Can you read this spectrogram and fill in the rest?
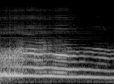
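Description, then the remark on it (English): A voice imitates a T-Rex's pained roar: one loud, drawn-out wailing cry that slides slowly downward in pitch for about a second, with no other sounds around it. “And the T-Rex does this like, you know, roar of pain, like.”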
